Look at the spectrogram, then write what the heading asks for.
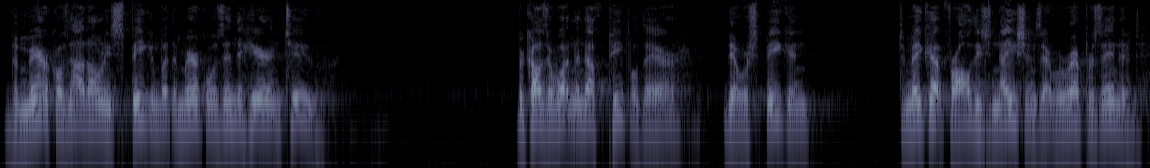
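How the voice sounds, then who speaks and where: A man's voice: on the high side, moderate pace, creaky, pauses often, mellow. A man with a Southern US accent preaching a sermon, reading scripture aloud and explaining it in a folksy, plain-spoken way. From American South.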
